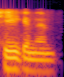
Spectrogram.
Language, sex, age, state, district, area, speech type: Punjabi, male, 18-30, Punjab, Barnala, rural, conversation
